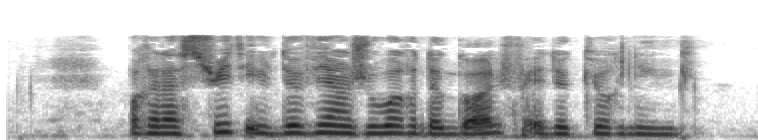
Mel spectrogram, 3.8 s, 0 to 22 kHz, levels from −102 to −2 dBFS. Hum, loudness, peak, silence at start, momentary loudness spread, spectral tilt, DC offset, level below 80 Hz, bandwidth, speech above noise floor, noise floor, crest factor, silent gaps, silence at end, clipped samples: none; -21 LUFS; -4 dBFS; 0.65 s; 9 LU; -5 dB/octave; under 0.1%; -62 dBFS; 8 kHz; 32 dB; -53 dBFS; 18 dB; none; 0.35 s; under 0.1%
